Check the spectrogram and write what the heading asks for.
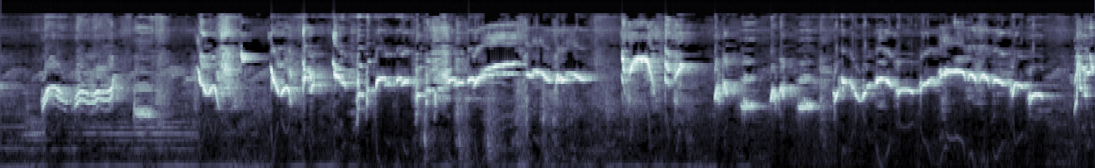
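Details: Loud Oriental magpie-robin song: a continuous run of varied whistles and warbled notes, rising and falling with quick scratchy bursts between phrases, delivered almost without pause over a faint low hum during the first part.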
